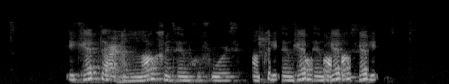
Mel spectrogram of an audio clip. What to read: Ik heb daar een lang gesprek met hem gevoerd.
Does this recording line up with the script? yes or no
no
